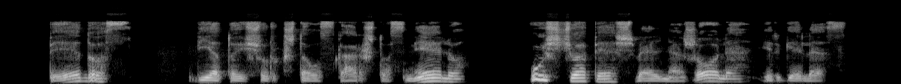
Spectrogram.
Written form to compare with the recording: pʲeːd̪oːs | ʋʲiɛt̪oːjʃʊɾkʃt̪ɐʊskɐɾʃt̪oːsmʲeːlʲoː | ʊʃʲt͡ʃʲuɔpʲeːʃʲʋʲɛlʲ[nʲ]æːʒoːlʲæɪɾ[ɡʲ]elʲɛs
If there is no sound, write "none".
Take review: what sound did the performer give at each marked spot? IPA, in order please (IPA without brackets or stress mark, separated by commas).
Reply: nʲ, ɡʲ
